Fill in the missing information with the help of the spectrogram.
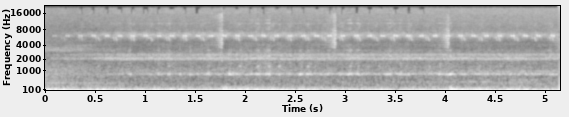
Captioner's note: insects chirring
